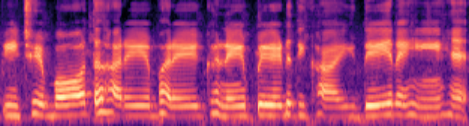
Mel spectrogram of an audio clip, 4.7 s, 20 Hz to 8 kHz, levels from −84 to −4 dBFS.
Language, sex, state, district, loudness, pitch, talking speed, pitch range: Hindi, female, Haryana, Charkhi Dadri, -13 LUFS, 200 Hz, 125 wpm, 190-215 Hz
